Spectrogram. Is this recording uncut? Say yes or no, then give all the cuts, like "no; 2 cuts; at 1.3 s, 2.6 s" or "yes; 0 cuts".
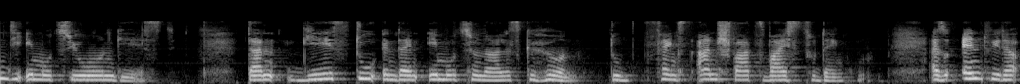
no; 1 cut; at 6.1 s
